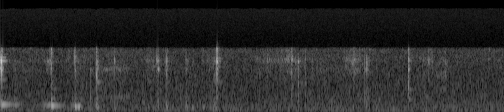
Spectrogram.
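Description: Scattered light clicks and taps of a plastic water bottle's flip-top lid being fiddled with and closed. The sharpest clicks come at the start and about two seconds in.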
